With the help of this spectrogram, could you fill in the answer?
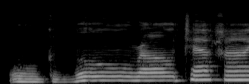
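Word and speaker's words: וּגְבוּרֹתֶיךָ: Ugvurotecha yagidu. Ugvurotecha yagidu. So the first is the vav with the dot in the middle. That's ooh.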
